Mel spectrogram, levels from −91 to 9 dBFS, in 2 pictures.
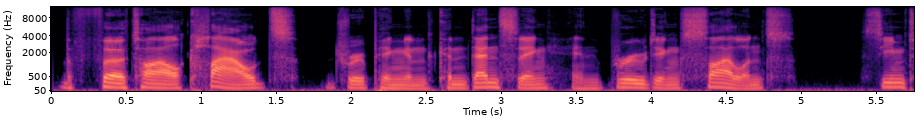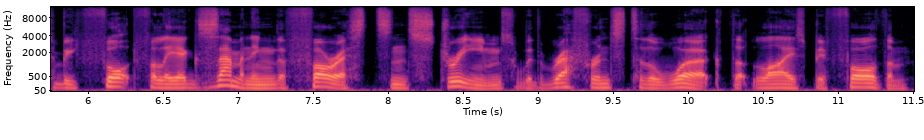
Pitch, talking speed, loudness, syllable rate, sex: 110 Hz, 140 wpm, -20 LUFS, 4.3 syllables/s, male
